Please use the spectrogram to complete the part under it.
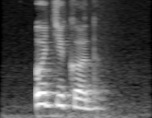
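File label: "ӧтикӧд" Komi, female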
